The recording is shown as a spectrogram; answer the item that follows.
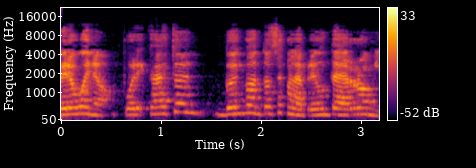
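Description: A woman speaks at a moderate pace with a Rioplatense accent and ordinary pitch variation. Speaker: podcast host. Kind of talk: casual chat. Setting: video livestream.

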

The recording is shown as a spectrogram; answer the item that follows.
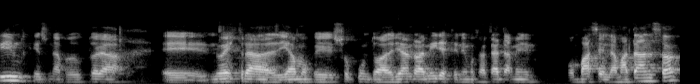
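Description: The man's voice sits at a medium pitch and shows ordinary pitch variation. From Argentina, Buenos Aires area (San Justo). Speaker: filmmaker. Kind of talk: interview. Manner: halting, many repetitions.

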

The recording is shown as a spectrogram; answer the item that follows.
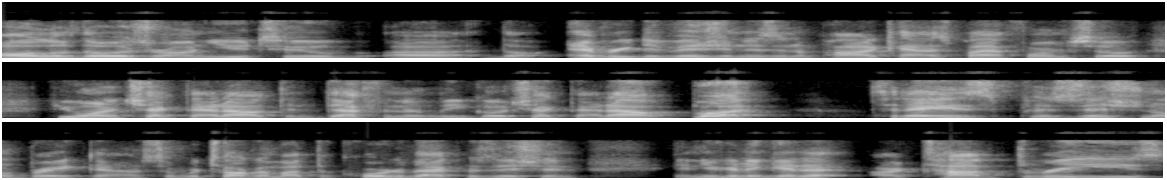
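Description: A man's ordinary speaking voice, fairly high in pitch, at a fairly quick pace with fairly even intonation. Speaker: fantasy football podcast host. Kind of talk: casual sports podcast discussion.

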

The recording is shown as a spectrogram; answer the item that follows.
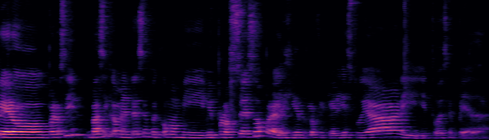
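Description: A woman with a Mexican accent, fairly high-pitched and fairly quick, with ordinary pitch variation and big swings in loudness. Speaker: podcast co-host, university student. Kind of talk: casual chat.

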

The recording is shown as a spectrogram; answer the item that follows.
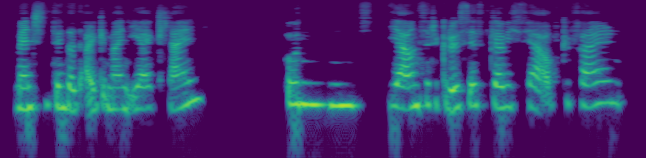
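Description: A woman talks in a high pitch. Her intonation is monotone and flat. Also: moderate pace. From Austria. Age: 20s. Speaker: former volunteer abroad. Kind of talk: interview.

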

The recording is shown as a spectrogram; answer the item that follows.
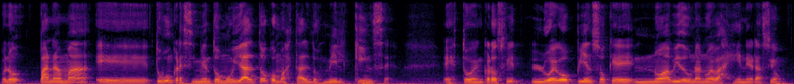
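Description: At a very slow pace, a man speaks in a medium-pitched voice with ordinary pitch variation. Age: 30s. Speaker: athlete. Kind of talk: interview.

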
